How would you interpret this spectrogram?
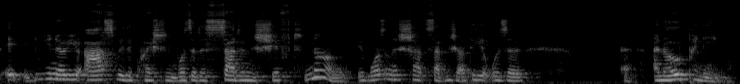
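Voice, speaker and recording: A middle-aged woman whose mother tongue is Greek, telling reflective stories in an interview with emphatic rises and soft whispered asides. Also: mid-range voice, normal speed. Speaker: guest, spiritual healer.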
